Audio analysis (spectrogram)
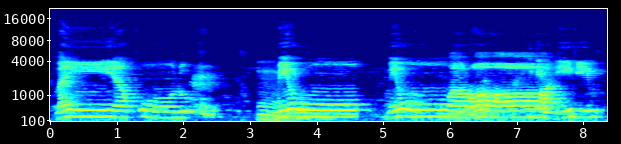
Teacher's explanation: Nunnya hilang. Tapi sifat nunnya hilang enggak? Enggak. Sifat nunnya tetap nempel. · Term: Idgham bigun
